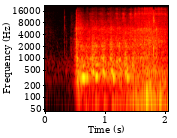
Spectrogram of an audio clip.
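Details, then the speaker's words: Mk1 Ford Fiesta Super Sport barn find, parked about 20 years, old fuel decanted, fuel system primed, throttle pumped, choke pulled: cranks then catches roughly with uneven stumbling firing; trying to start. "Straight away. She made a noise."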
